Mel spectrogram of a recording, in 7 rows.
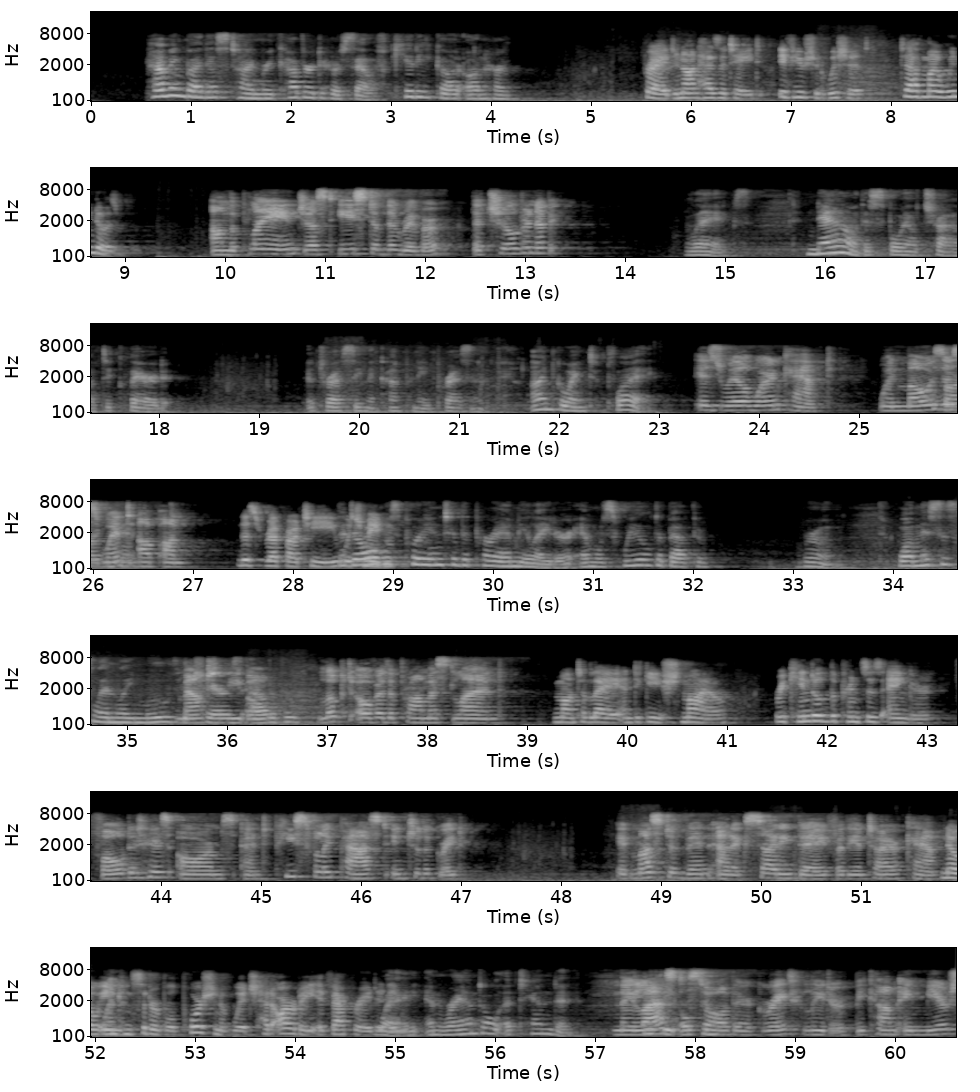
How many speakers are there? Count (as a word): three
